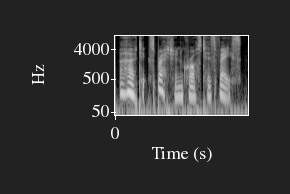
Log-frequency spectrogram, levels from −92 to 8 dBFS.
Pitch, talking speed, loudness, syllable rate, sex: 170 Hz, 180 wpm, -19 LUFS, 5.0 syllables/s, female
